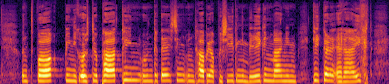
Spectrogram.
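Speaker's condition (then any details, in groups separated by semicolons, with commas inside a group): Deafness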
